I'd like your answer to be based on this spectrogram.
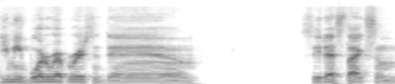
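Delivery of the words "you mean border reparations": ordinary delivery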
